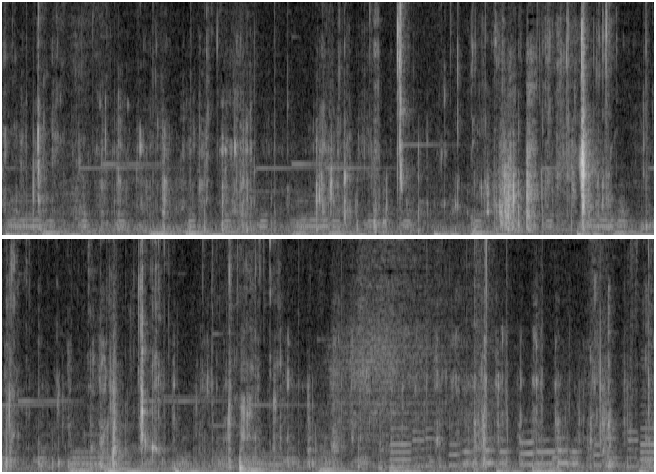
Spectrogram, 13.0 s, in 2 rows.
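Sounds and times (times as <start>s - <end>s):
wet chewing and lip smacks: 0.0s - 13.0s
background music with bass line: 4.4s - 5.2s, 7.2s - 13.0s.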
